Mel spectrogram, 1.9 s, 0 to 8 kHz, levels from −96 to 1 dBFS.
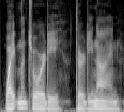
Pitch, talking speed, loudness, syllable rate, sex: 105 Hz, 130 wpm, -19 LUFS, 5.9 syllables/s, male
